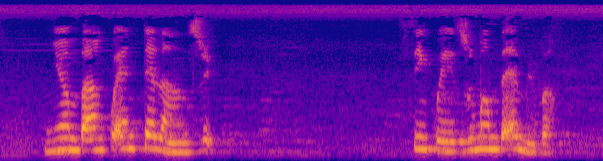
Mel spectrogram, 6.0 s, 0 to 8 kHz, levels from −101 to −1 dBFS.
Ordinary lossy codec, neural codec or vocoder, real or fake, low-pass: MP3, 64 kbps; none; real; 7.2 kHz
